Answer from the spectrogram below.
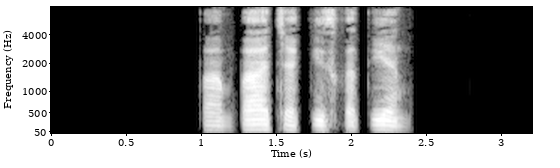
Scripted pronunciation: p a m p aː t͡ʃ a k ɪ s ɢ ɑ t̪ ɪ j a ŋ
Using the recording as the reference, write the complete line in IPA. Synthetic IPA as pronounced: p a m p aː t͡ʃ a k ɪ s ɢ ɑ t̪ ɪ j a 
